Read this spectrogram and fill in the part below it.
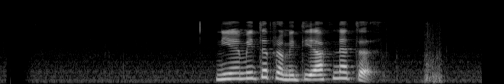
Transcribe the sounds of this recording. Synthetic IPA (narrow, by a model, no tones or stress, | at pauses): nijəmit̪əpɾəmit̪ijaknæt̪ə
